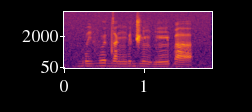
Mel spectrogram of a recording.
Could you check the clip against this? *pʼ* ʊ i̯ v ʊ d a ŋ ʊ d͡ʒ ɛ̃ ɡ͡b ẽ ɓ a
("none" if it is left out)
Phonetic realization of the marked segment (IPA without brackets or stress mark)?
b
